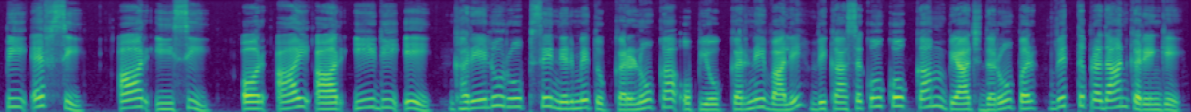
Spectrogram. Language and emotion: Hindi, neutral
